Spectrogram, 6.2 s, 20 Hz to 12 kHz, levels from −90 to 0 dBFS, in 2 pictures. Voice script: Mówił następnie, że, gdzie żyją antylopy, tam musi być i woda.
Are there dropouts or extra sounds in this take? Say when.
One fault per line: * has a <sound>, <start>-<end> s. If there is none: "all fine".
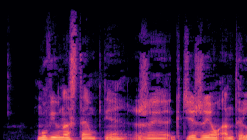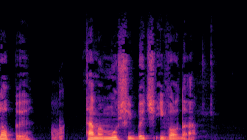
* has a laugh, 3.7-3.9 s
